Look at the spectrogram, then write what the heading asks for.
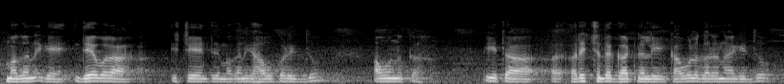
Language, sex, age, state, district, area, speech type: Kannada, male, 45-60, Karnataka, Kolar, rural, spontaneous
